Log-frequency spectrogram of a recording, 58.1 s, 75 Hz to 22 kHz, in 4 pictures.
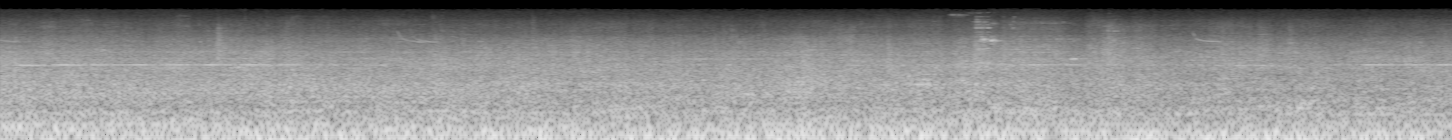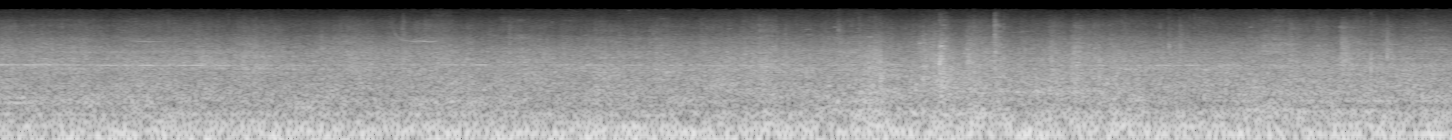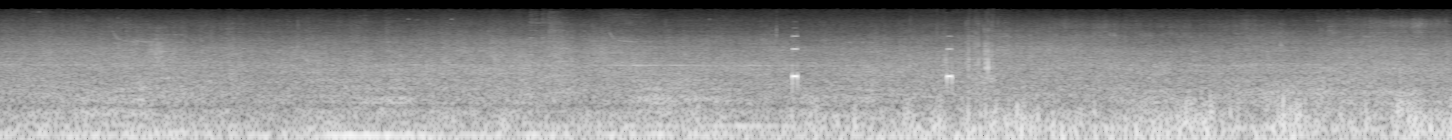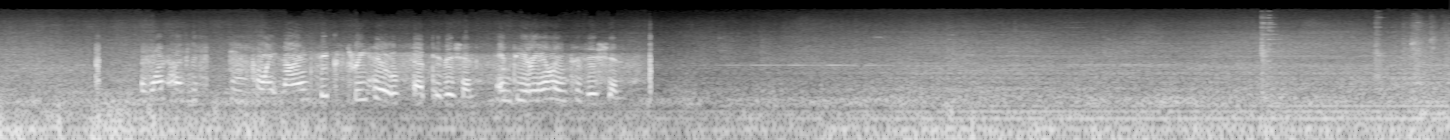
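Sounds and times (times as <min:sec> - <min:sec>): freight train wheels rumbling: 0:00.0 - 0:47.5, 0:48.1 - 0:58.0.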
